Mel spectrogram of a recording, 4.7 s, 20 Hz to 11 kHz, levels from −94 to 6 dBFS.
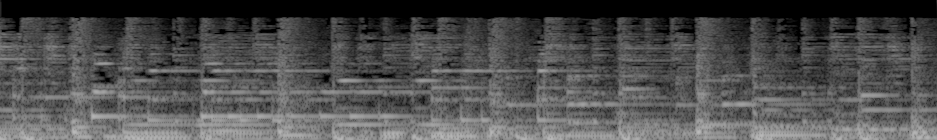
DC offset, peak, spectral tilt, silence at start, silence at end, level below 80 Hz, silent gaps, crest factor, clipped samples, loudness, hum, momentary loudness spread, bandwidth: under 0.1%; -16 dBFS; -6.5 dB/octave; 0 s; 0 s; -36 dBFS; none; 14 dB; under 0.1%; -30 LUFS; none; 3 LU; 7.4 kHz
